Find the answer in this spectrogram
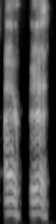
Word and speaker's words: Tyran: I'm butchering the fuck out of your name. Tyran is the pronunciation.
